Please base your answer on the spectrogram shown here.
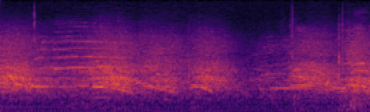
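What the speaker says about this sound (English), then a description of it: "The crowd picking up the cheers." Wrestling arena crowd cheering and shouting in waves, a loud sustained roar of many voices that swells and dips throughout without pause.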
